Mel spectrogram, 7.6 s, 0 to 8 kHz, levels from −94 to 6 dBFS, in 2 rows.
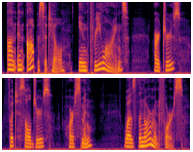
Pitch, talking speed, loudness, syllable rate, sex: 170 Hz, 120 wpm, -19 LUFS, 4.7 syllables/s, female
